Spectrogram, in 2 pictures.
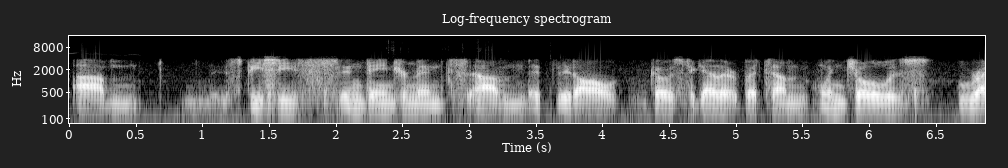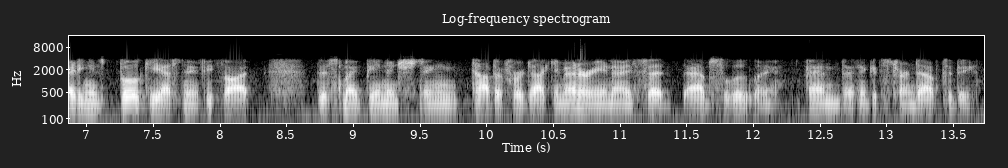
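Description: A man, a documentary director, answering interview questions by phone in a halting way, often restarting his phrases. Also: low-pitched, fairly even intonation. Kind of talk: radio interview. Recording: tinny phone line.

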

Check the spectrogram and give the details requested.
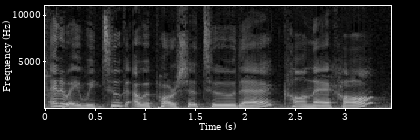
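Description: Gushing rambly lady hosting a talk show, mellow voice, faint rumble behind. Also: measured pace. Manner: effusive, excitable, rambling. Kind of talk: casual chat show hosting.

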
